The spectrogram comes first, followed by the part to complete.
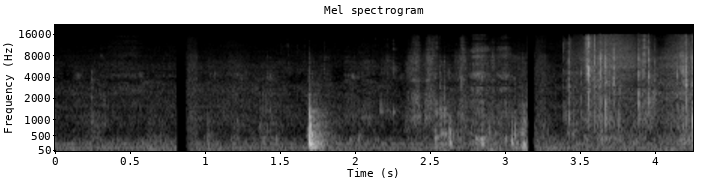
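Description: Close-up chewing of a gummy marshmallow pop. Quiet at first, then one sharp, loud smack just under two seconds in, followed by a run of crackly, sticky mouth sounds.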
